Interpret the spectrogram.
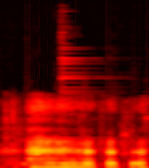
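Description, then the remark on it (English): A small dog named Mia lets out a drawn-out, whiny whimper, then two quick, sharp yips, with no talking. “What's your doggy called?”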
